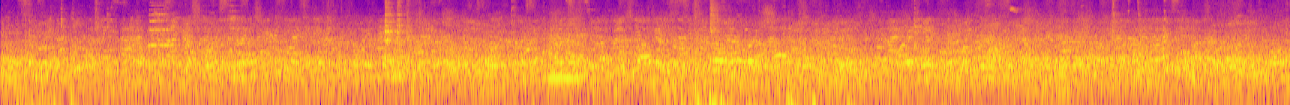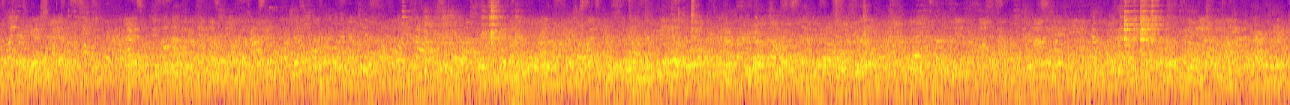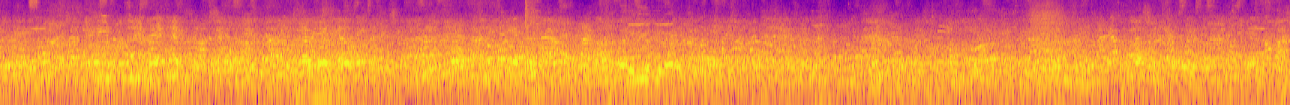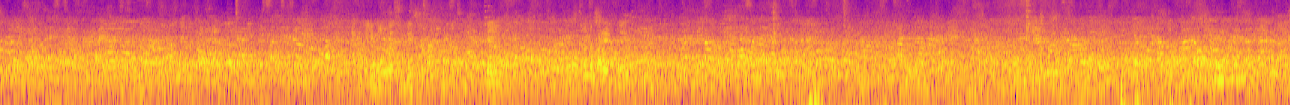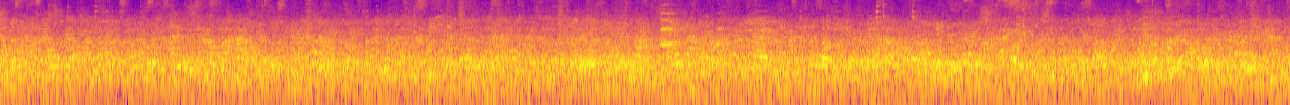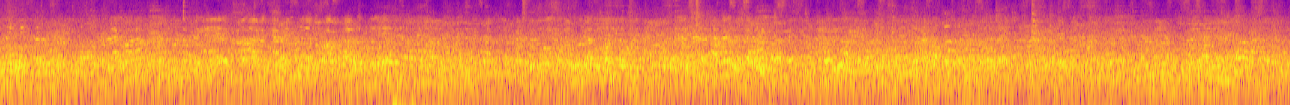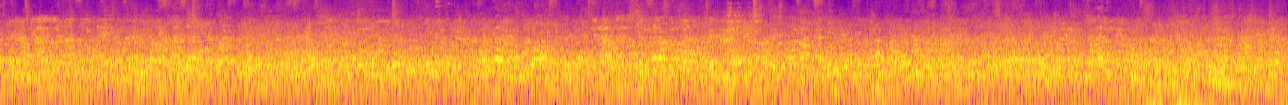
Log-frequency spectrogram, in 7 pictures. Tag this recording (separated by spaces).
lunch people-talking field-recording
